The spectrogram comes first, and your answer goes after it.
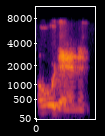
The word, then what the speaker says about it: Odden: can trace back directly, of course, but it's Odin, the way it's pronounced, and looking at the Nordic history and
